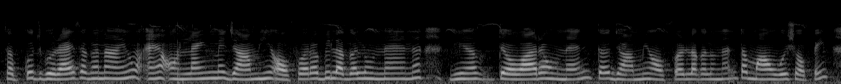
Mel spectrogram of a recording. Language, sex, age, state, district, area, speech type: Sindhi, female, 18-30, Maharashtra, Thane, urban, spontaneous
